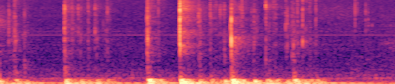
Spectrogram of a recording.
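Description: Several soft, uneven keystrokes tapping on a computer keyboard, close and quiet, with short gaps between clusters of taps.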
